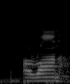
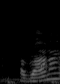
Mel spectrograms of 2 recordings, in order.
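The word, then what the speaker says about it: Araña: Ariana appears in, not Grande, Arana. Arana, I think maybe it's pronounced that way. Spanish spider female.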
